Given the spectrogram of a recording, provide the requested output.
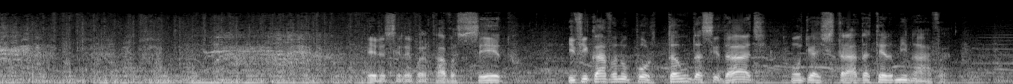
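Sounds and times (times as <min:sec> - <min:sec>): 
horses neighing: 0:00.0 - 0:05.4
horse hooves clip-clopping: 0:00.0 - 0:05.5
speech: 0:03.7 - 0:09.6.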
